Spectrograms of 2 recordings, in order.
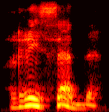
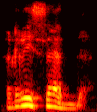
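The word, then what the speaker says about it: חסד: associé avec cette idée et l'amour c'est l'amour riced je sais c'est écrit h est-ce à dire mais à ça se prononce riced et ce monde c'est un moine hébreu qui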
